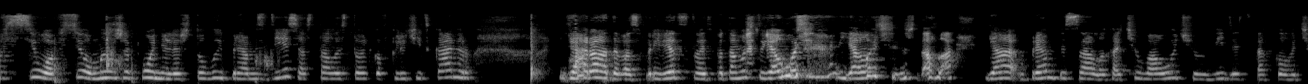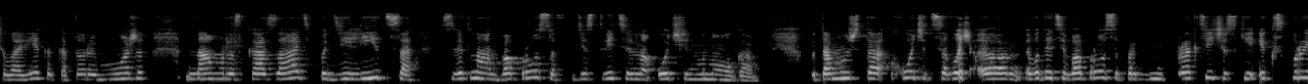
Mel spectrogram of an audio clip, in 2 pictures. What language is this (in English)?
Russian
